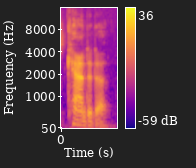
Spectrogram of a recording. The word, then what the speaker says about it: candida: actually misdiagnosed excuse me the pronunciation is candida and I realize that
